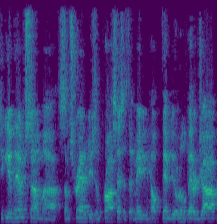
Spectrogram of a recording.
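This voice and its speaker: A medium-pitched man at a fairly quick pace, with noticeable background noise. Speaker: champion auctioneer and convention speaker. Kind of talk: interview answer about presentations.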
